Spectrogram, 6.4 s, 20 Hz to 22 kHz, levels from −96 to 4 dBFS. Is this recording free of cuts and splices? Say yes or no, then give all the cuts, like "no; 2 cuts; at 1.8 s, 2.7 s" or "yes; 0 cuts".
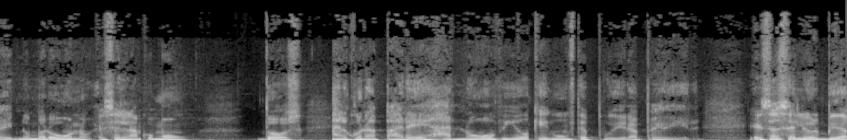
no; 4 cuts; at 1.1 s, 2.5 s, 4.0 s, 4.3 s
